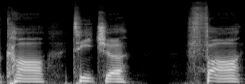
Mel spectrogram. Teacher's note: in non-rhotic accents, the R sound is typically not pronounced at the end of a word, at the end of words, unless it's followed by a vowel sound.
